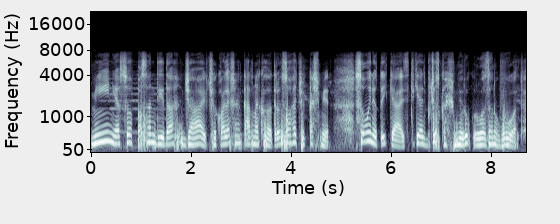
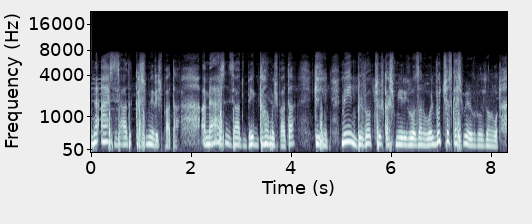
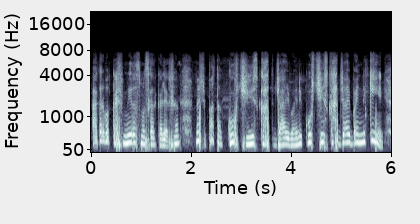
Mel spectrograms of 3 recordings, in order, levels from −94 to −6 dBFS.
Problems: background sounds at intervals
